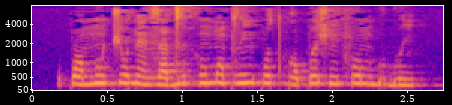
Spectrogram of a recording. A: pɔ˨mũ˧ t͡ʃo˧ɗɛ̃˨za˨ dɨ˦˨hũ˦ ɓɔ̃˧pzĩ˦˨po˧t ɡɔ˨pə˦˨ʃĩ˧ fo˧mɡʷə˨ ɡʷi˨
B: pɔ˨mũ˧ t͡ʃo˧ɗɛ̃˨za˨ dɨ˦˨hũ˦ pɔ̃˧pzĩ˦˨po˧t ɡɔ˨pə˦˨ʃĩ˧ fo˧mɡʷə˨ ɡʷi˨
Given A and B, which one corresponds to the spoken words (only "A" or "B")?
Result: A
